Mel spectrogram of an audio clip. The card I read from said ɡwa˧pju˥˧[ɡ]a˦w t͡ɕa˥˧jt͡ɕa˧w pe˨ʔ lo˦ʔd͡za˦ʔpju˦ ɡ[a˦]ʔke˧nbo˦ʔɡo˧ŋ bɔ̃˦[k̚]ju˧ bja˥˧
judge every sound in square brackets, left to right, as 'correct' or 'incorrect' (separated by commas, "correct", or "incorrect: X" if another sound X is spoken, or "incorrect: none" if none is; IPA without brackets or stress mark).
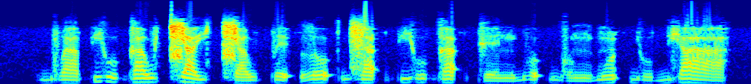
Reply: correct, correct, incorrect: t̚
